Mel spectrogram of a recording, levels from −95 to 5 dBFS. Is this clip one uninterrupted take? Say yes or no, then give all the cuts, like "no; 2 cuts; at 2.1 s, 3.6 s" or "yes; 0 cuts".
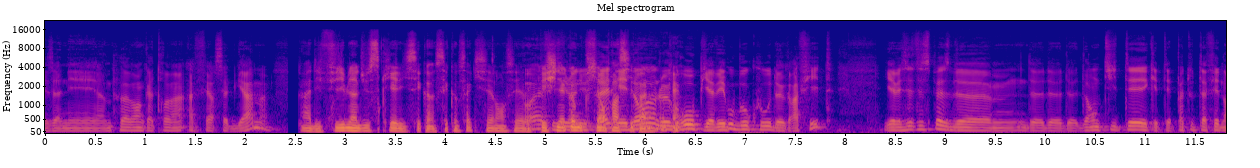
no; 1 cut; at 6.8 s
